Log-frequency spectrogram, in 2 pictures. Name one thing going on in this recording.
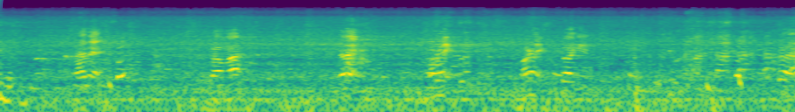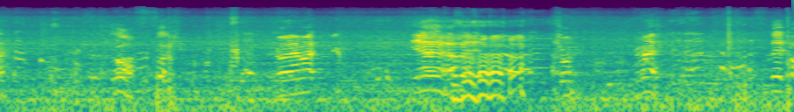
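Young men shout and laugh playfully nearby.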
